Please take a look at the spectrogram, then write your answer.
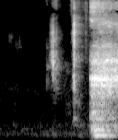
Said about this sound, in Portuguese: Eu vou me permitir tomar um golinho d'água.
